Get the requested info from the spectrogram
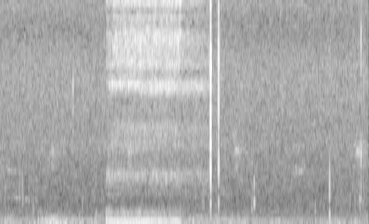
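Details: Sleeping dog snoring softly and gently indoors: quiet breathy rasps, then a sustained nasal whistling tone lasting about a second, followed by faint breaths and a few small clicks.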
